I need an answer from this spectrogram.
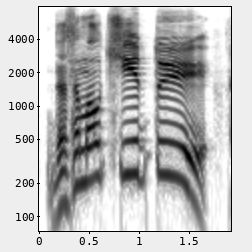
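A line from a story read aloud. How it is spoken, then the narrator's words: Irritated child cutting in. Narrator (Russian): раздраженно оборвал его малыш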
